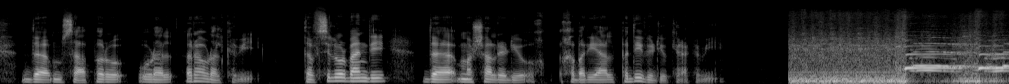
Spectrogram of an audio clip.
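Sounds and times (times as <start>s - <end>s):
speech: 0.2s - 7.3s
passenger express train running between two cities: 7.9s - 10.0s
sustained train horn: 8.9s - 10.0s.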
